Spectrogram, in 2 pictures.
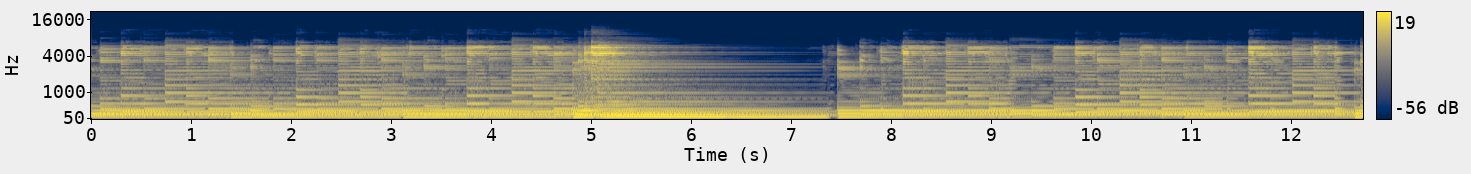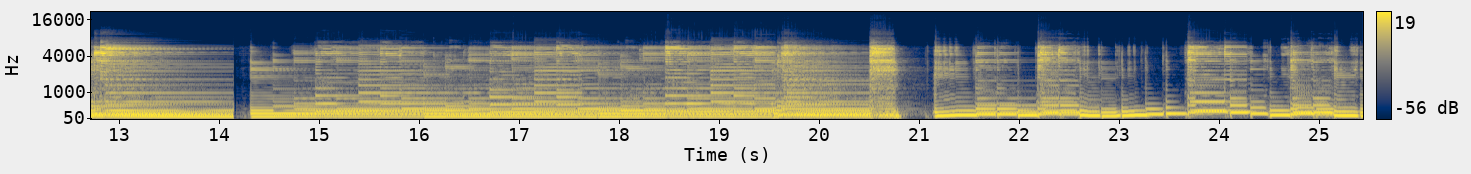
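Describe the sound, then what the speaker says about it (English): Electric guitar chords through a Soldano amp rig ring out with compressed, sustained tone and a small-room studio reverb tail, played continuously with brief breaks between phrases. "I'm going to add the studio reverb at the stock settings for a small room style sound"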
